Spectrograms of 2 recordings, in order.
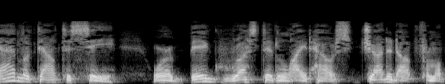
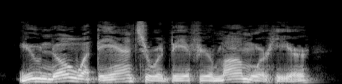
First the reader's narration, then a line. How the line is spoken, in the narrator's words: he said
